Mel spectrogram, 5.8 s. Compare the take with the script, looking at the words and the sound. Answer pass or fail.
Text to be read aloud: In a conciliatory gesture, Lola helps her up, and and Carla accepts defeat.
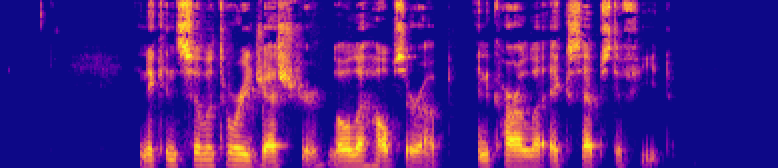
fail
